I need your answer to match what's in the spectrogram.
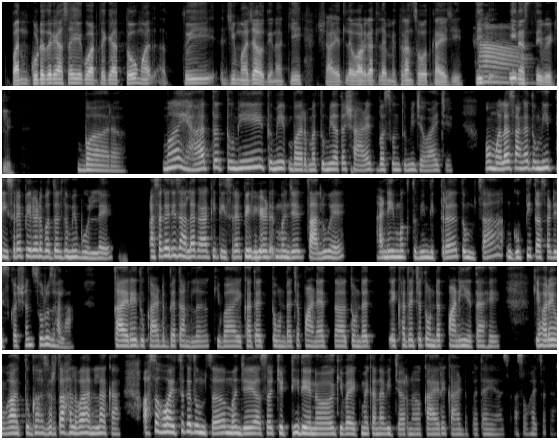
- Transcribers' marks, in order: drawn out: "हां"; in English: "पिरियडबद्दल"; other background noise; laughing while speaking: "पिरियड"; in English: "पिरियड"; in English: "डिस्कशन"; anticipating: "अरे वाह! तू गाजरचा हलवा आणला का?"
- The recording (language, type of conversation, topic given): Marathi, podcast, शाळेच्या दुपारच्या जेवणाची मजा कशी होती?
